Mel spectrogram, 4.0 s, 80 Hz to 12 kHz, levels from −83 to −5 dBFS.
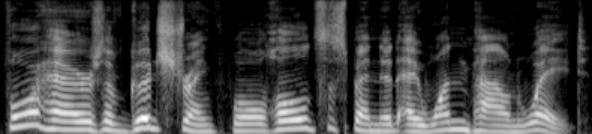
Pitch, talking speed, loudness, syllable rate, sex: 185 Hz, 180 wpm, -20 LUFS, 3.9 syllables/s, male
